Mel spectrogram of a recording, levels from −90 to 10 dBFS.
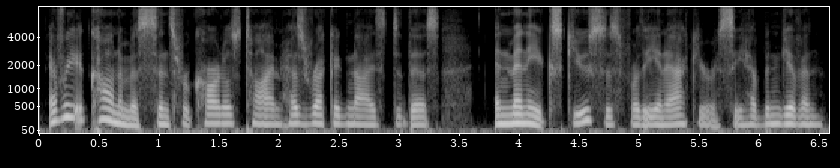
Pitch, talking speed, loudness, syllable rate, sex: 150 Hz, 155 wpm, -21 LUFS, 6.0 syllables/s, female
